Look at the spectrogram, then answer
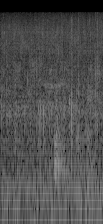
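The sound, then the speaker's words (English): Fish sizzles in a hot pan as tamari is dropped over it before flipping, a steady crackling hiss with small pops throughout, moderately loud, with no voices. “Before you flip it, tamari, if you just kind of drop it over, and what's going to happen is you're going to get a little sizzle.”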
